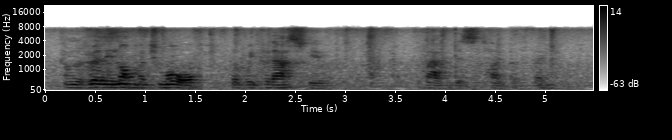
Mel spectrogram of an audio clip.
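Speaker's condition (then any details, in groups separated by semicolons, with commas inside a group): No condition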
